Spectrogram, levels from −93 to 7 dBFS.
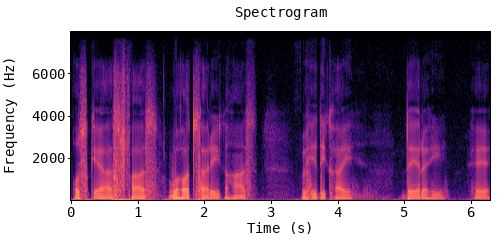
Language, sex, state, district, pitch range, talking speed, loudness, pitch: Hindi, male, Bihar, Darbhanga, 100-105 Hz, 105 wpm, -19 LUFS, 100 Hz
